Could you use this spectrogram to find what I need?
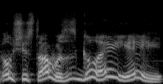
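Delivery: high-pitched, hyped-up, excited cheer.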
